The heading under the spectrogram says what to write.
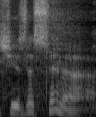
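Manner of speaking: put-on British accent. Acting out what a man maybe said, in a put-on British accent. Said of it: "Maybe he had a British accent".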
